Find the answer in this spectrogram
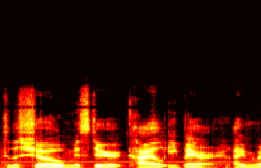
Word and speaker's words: Hebert: Kyle a bear is a bear awesome Louisiana French thing our our intro guy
